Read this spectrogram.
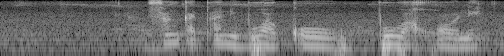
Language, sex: Tswana, female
